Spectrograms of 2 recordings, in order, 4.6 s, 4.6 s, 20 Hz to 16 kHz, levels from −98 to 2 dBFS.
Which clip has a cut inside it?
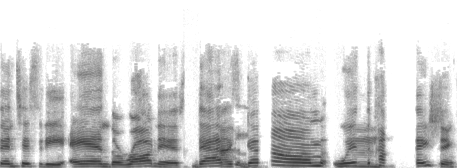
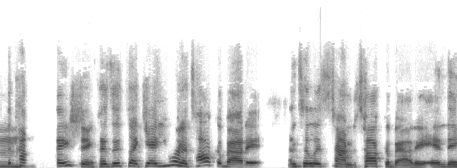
first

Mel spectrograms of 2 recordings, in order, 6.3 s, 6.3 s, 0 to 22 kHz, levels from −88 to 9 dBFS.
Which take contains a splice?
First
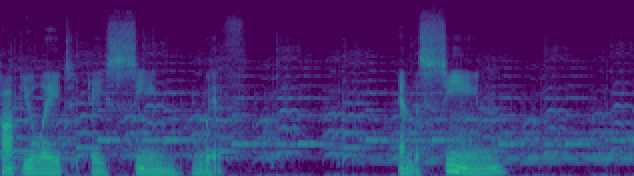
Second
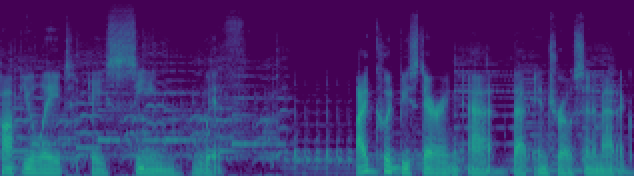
second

